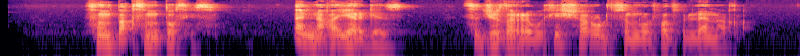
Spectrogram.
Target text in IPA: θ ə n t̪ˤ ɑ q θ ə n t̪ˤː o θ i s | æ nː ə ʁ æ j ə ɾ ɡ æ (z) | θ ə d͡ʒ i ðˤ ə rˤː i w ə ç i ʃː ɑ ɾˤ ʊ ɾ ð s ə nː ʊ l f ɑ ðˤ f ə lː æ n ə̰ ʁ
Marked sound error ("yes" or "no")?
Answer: no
